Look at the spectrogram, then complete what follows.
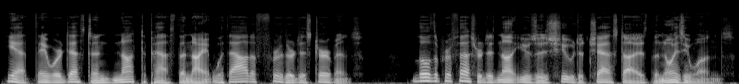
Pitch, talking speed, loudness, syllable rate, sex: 95 Hz, 210 wpm, -20 LUFS, 5.9 syllables/s, male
